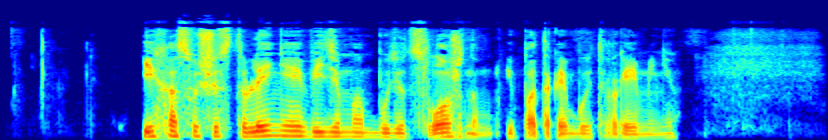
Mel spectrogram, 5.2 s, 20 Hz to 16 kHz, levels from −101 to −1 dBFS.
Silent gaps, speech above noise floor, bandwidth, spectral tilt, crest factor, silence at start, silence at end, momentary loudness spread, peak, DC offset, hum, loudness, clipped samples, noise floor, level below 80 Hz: none; 43 dB; 9.4 kHz; -5 dB/octave; 20 dB; 0.9 s; 0.95 s; 8 LU; -2 dBFS; under 0.1%; none; -21 LUFS; under 0.1%; -63 dBFS; -54 dBFS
